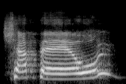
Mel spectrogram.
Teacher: ditongo aberto com som de mel na última sílaba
